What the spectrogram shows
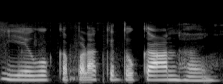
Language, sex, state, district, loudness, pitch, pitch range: Magahi, female, Jharkhand, Palamu, -17 LUFS, 205 Hz, 195-210 Hz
